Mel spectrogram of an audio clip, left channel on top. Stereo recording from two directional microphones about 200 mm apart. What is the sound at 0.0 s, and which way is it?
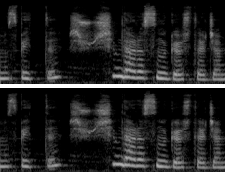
Speech, 15° left (ahead or behind).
